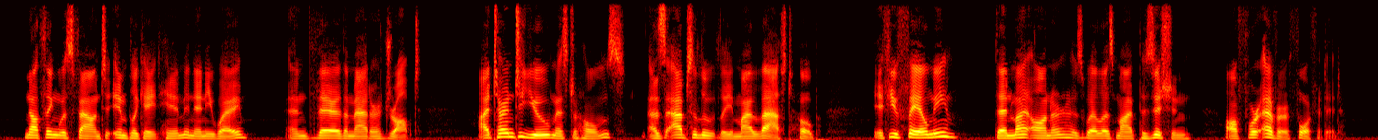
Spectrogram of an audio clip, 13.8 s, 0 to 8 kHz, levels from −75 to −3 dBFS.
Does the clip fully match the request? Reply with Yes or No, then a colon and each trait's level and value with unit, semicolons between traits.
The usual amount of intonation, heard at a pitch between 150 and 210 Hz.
No: average, 4.5 semitones; medium, 140 Hz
